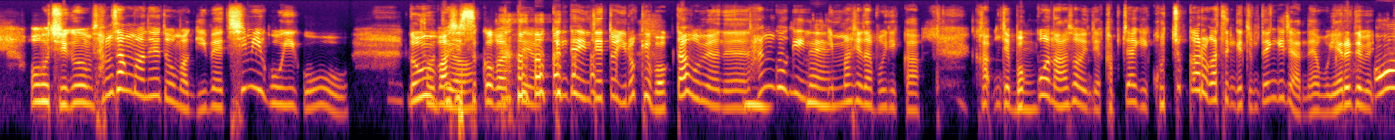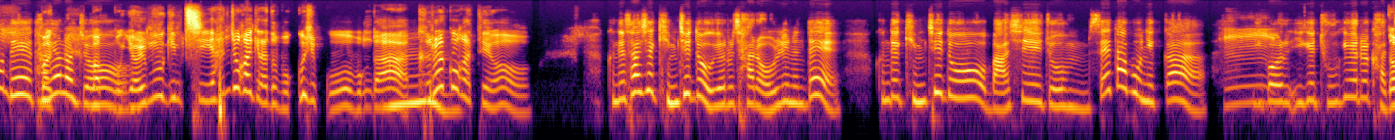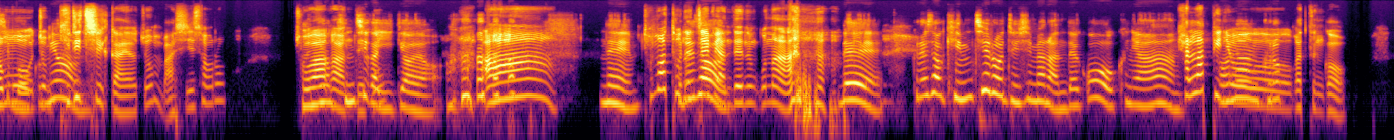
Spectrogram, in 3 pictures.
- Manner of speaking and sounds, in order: tapping; laugh; other background noise; laugh; laugh
- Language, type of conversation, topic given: Korean, podcast, 특별한 날이면 꼭 만드는 음식이 있나요?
